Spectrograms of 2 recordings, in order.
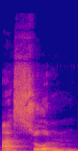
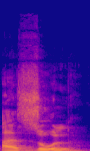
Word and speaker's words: azul: And then azul, notice I didn't pronounce it azul. I didn't pronounce it like a Z.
